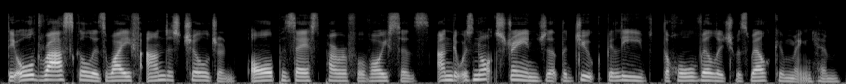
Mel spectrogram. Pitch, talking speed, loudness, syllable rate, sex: 175 Hz, 190 wpm, -20 LUFS, 5.3 syllables/s, female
